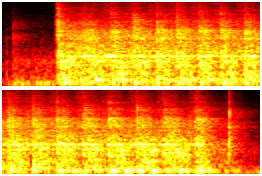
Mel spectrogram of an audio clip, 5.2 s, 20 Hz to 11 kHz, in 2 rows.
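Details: Bobcat 743 diesel skid steer, about 30 years old, after priming with primer bulb: steady starter cranking about two turns a second, no firing; air still in injector lines, more bleeding needed.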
